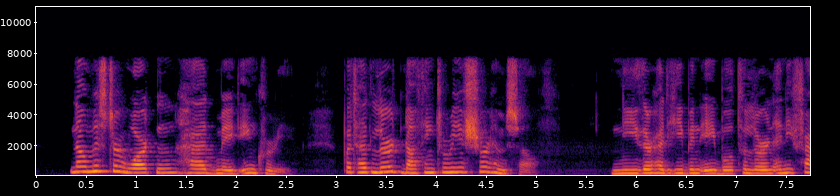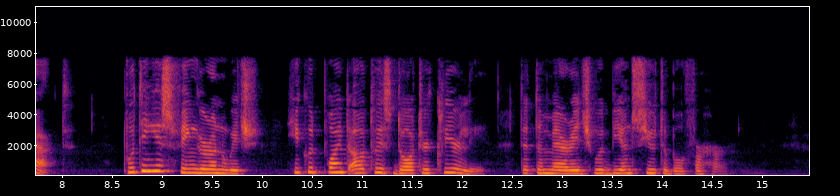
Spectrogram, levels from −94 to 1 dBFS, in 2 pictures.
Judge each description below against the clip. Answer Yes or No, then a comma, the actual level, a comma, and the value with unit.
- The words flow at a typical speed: Yes, average, 165 wpm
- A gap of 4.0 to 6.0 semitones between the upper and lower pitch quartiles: Yes, average, 4.5 semitones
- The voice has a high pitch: Yes, high, 240 Hz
